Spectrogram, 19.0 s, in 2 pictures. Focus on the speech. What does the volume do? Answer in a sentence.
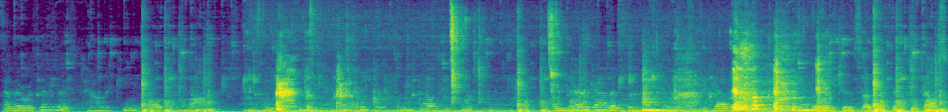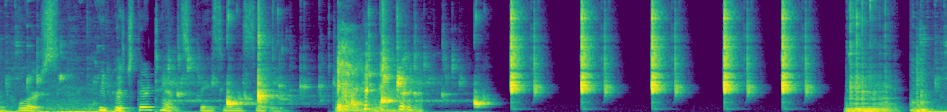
The loudness of the speech goes up.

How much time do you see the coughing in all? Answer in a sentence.
You can hear the coughing for 4 seconds altogether.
